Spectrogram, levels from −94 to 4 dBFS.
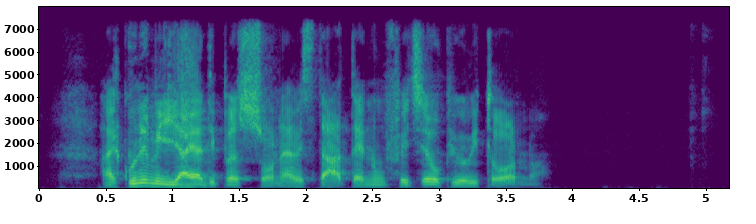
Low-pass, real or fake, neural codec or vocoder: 7.2 kHz; fake; codec, 16 kHz, 16 kbps, FreqCodec, smaller model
